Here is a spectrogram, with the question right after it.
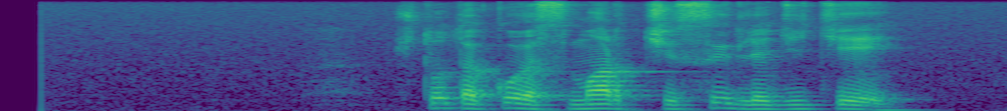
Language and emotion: Russian, neutral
